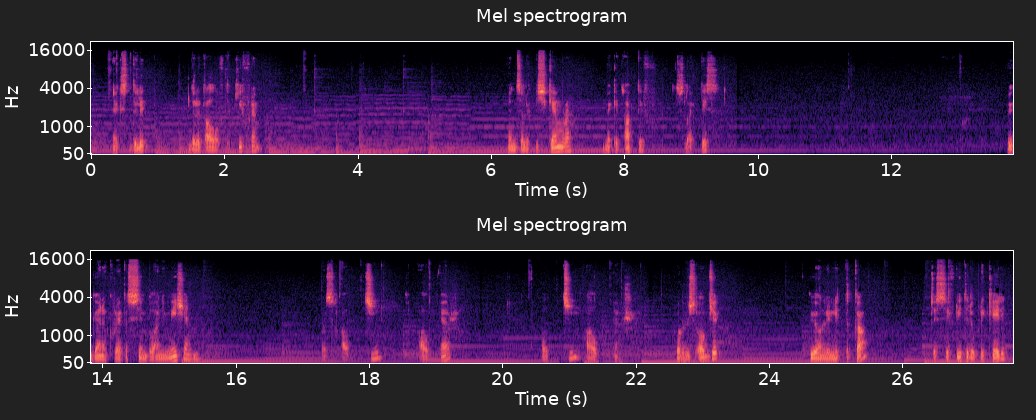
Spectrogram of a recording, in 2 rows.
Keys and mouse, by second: 0.2 x, 2.9 a, 3.2 x, 4.1 `, 17.9 alt+g, 18.9 alt+r, 20.8 alt+g, 21.6 alt+r, 22.2 super+z, 22.2 g, 24.6 click, 26.7 shift+d, 27.2 Escape.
